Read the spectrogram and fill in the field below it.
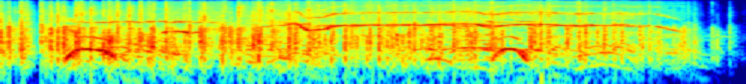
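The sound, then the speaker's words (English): An applause sound effect: a crowd applauding with steady, dense clapping for about five seconds, mixed with cheers and high whistles, before quickly fading out at the end. “Have a little applause sound effect.”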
